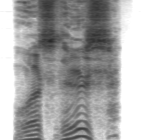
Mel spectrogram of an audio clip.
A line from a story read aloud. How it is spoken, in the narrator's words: Orathisian bellowed with amusement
